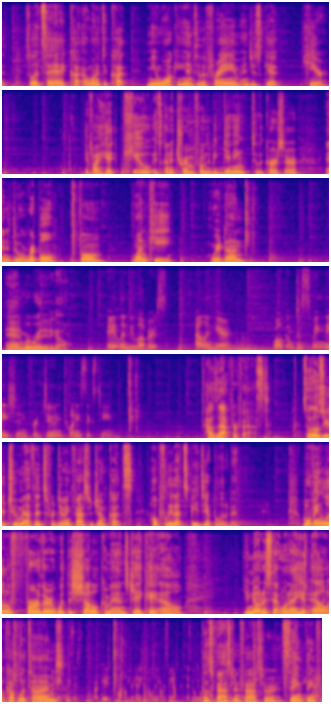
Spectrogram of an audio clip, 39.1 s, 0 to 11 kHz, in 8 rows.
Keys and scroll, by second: 10.8 q, 13.4 l, 21.4 k, 35.0 l, 35.9 l, 38.0 k, 38.5 j.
